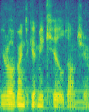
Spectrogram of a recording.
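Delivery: quiet under-breath mutter. A game master voices a character sitting beside her staring companions, muttered under her breath. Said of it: "under her breath".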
